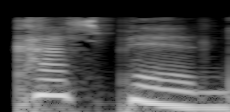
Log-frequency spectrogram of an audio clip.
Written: cuspid

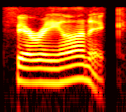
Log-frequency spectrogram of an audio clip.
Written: pharaonic

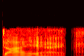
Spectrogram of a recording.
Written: Dyak

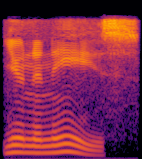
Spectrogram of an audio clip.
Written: Yunnanese

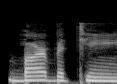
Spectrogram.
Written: barbotine

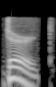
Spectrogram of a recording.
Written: dirt

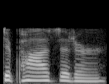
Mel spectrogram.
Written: depositor

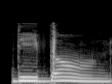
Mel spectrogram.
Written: deboner

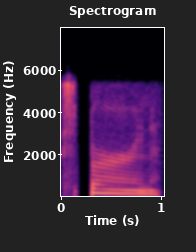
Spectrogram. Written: spurn

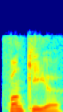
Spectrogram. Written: funkia

